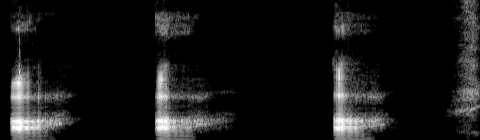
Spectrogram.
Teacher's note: Your mouth should be open with your lips relaxed. In American English, the lips are relaxed and not really rounded. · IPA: /ɑ/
